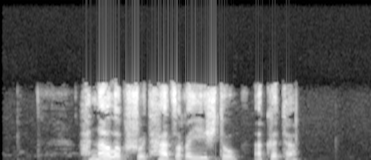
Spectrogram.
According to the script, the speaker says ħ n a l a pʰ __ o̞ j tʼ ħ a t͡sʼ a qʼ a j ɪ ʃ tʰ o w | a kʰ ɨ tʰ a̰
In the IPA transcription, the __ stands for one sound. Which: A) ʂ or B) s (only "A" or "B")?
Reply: A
